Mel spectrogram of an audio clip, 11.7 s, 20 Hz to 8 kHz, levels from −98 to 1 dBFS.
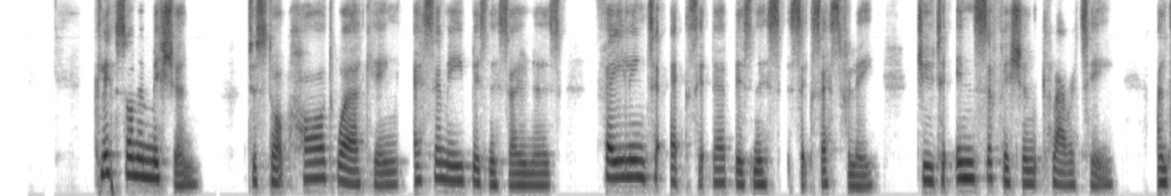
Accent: British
